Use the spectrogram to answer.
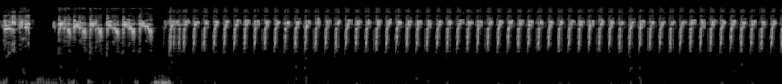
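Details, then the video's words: Olive-backed sunbird training song for caged birds: a fast, high, steady trill of sharp repeated notes, about 85 per minute, running unbroken after a brief louder buzzy opening. "Dalam hitungan menit burung sogonmu ikutan gacor dan ngeleper"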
